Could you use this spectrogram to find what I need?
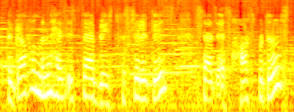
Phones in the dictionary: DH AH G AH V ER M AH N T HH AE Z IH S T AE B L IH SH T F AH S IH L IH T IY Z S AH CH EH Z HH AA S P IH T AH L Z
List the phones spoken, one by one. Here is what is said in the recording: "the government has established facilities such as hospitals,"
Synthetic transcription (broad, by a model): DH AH G AH V ER M AH N T HH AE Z IH S T AE B L IH SH T F AH S IH L IH T IY Z S AH CH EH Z HH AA S P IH T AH L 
